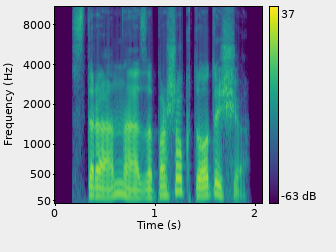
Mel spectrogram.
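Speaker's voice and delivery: usual speaking voice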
